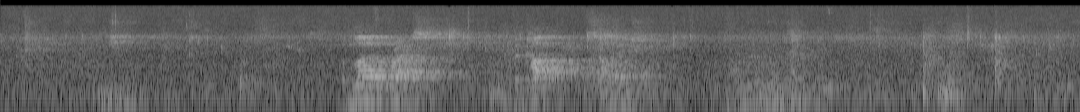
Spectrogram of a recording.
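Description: A man chants aloud in an echoing hall.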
